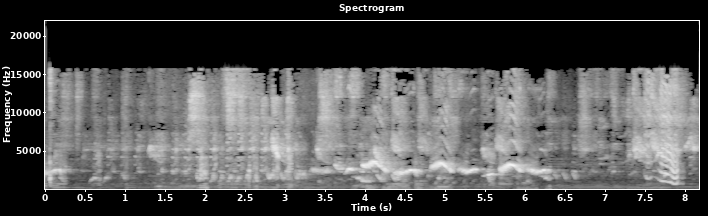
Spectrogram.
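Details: Melodious whistling from a tame, caged Cao Bằng hwamei, three seasons old and singing all day. Rich, rapidly changing notes rise and fall in a lively flowing sequence, ending with a high downward-sweeping flourish, with some clicking noise in the room.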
